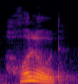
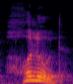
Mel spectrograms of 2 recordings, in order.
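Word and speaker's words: হলুদ: Yellow is Hooluud. Look how I pronounce. It's Hooluud. Hooluud is yellow.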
